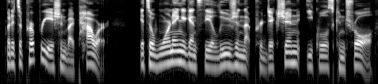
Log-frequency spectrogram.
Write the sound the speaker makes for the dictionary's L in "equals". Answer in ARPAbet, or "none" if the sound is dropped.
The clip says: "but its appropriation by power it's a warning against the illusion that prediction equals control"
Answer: L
